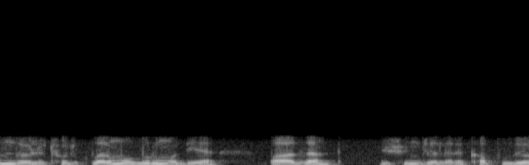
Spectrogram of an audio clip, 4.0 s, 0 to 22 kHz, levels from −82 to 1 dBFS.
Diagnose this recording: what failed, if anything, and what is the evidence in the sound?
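Nothing has failed anywhere in the chain for this speech recording. The sound sits in the narrow 150 Hz to 3.4 kHz telephone band of a G.726 ADPCM link, with only the light roughness that fits 32 kbit/s coding, and the call microphone processing's trimming of the lowest bass is normal behaviour.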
